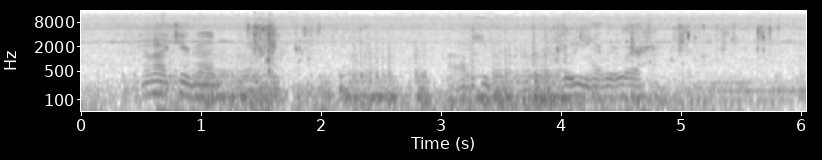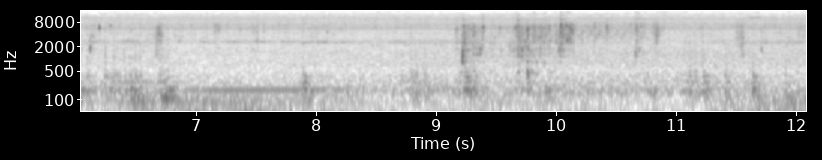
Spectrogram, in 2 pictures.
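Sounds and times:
water splashing: 0:01.2 - 0:02.2, 0:03.1 - 0:07.6, 0:09.0 - 0:12.0.

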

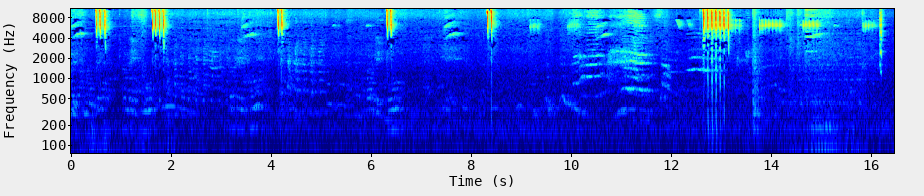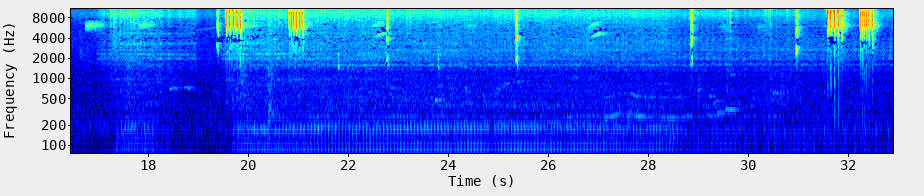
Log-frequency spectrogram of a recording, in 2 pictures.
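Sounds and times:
bird rattling trills: 0:00.5 - 0:00.8, 0:01.6 - 0:02.0, 0:04.1 - 0:04.4, 0:06.3 - 0:06.5, 0:08.3 - 0:08.5, 0:12.5 - 0:18.2, 0:19.4 - 0:27.2, 0:29.6 - 0:32.8
low steady hum: 0:19.6 - 0:32.9
bird sharp ticks: 0:31.6 - 0:32.6.

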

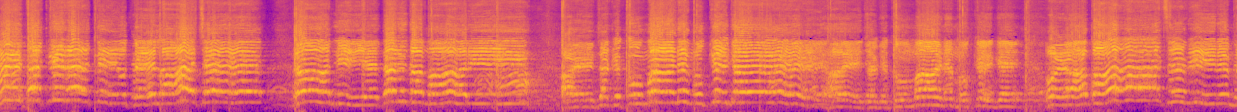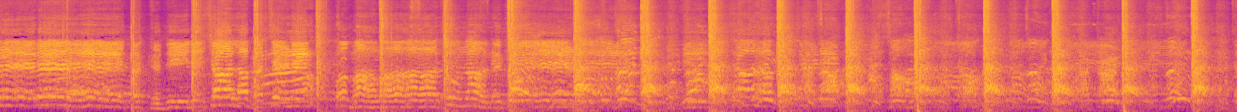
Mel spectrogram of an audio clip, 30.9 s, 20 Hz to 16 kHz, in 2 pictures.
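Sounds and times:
men chanting in unison: 0:00.0 - 0:30.9
hands slapping bare chests: 0:12.8 - 0:13.0, 0:17.1 - 0:18.8, 0:19.4 - 0:24.6, 0:25.2 - 0:27.2, 0:29.5 - 0:30.8.

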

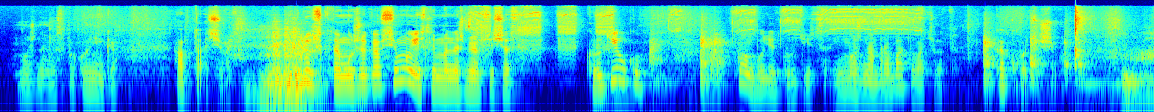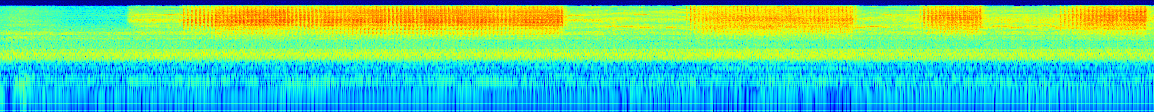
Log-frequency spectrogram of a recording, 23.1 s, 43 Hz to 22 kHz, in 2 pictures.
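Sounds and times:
power tool motor whining: 0:04.8 - 0:09.2, 0:11.3 - 0:23.0.

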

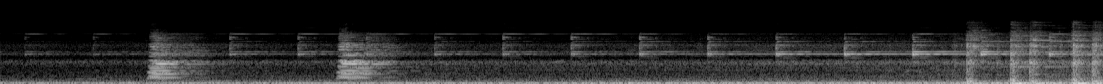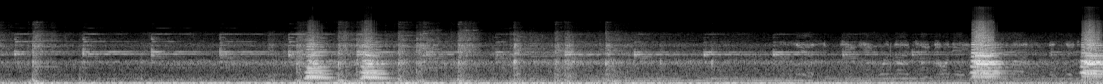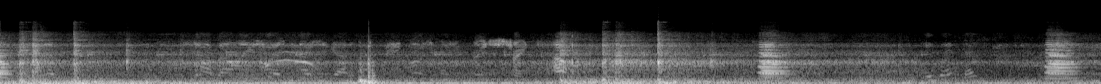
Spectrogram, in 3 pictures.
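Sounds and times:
locomotive engine and wheels passing: 0:00.0 - 0:33.0
locomotive air horn blasts: 0:01.5 - 0:02.2, 0:03.4 - 0:04.1, 0:14.1 - 0:15.1, 0:20.7 - 0:22.3, 0:29.6 - 0:30.1, 0:32.5 - 0:33.0.

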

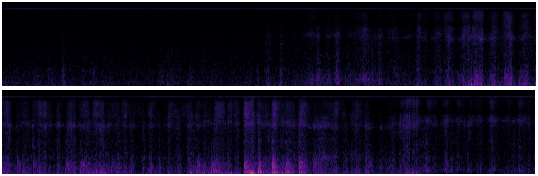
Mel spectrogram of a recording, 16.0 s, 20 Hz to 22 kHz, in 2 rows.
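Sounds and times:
duster rubbing on chalkboard: 0:04.5 - 0:16.0.

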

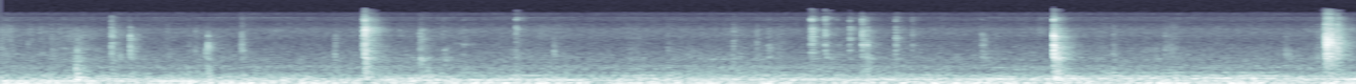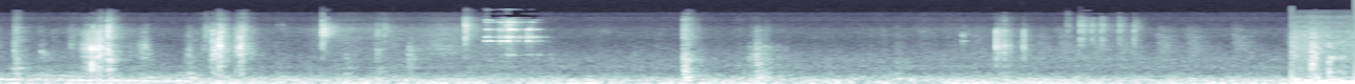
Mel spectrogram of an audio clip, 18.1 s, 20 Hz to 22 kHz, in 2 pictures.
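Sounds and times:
faint low hum: 0:17.6 - 0:18.0.

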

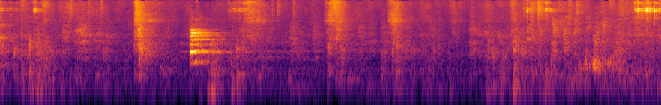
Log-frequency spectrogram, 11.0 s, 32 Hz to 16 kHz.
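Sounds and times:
dog yipping: 0:03.2 - 0:03.8.

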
